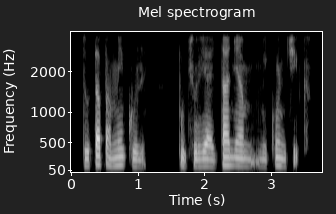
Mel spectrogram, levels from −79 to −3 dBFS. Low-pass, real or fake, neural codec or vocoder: 3.6 kHz; fake; codec, 16 kHz, 2 kbps, X-Codec, WavLM features, trained on Multilingual LibriSpeech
